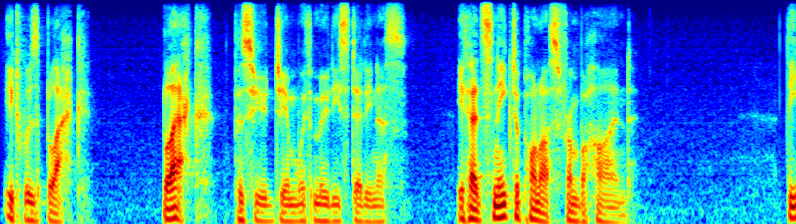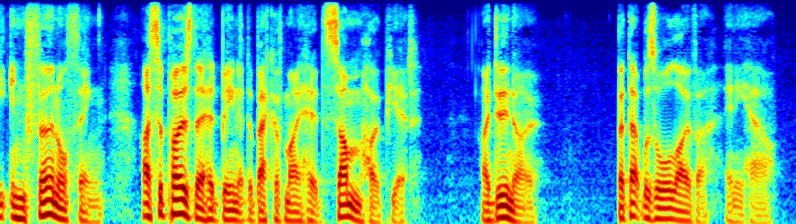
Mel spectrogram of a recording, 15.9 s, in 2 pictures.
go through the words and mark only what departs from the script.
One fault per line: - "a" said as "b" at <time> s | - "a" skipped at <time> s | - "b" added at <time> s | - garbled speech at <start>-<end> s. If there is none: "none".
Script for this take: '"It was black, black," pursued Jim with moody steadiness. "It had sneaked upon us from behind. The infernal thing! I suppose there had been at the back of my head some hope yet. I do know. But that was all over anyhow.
none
